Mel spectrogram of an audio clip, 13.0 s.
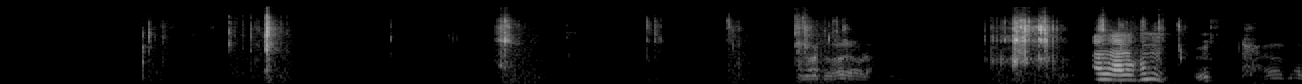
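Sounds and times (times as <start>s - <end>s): crunchy bites and chewing: 1.4s - 3.2s, 4.5s - 5.8s, 6.5s - 8.5s, 9.8s - 10.8s.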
